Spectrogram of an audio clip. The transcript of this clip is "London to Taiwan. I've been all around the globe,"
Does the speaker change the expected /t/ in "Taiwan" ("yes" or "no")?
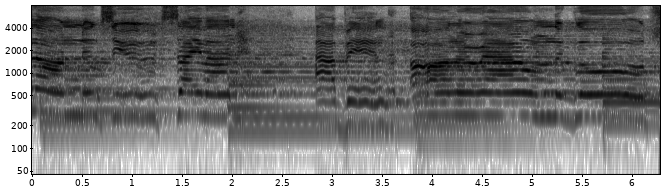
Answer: yes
